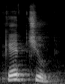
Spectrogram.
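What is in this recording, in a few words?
"ketchup", Mexican Spanish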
